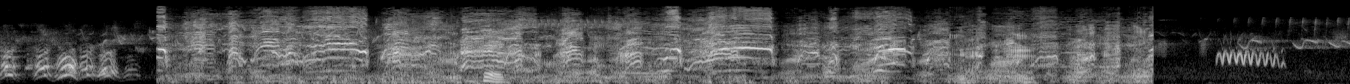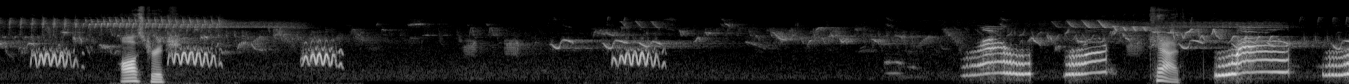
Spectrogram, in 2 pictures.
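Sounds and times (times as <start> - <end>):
birds trilling: 1.6 - 11.6
pigs grunting and squealing: 1.6 - 11.6.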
